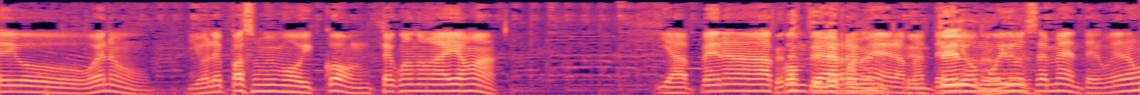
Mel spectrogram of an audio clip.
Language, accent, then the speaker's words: Spanish; Puerto Rico; Y una chica me dice, oye, tú eres cubano. Digo, no, yo soy puertorriqueño.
